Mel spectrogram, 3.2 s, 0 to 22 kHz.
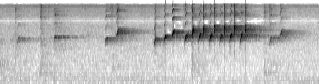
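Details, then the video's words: Wild-type European goldfinch, a young male that won first place at a goldfinch singing contest in Navalcarnero, Madrid region, Spain, on 15 April 2012, scoring 42 points. Thin high notes open, then a fast run of bright repeated twittering notes. "JILGUERO CAMPERO CAMPEON 2012"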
